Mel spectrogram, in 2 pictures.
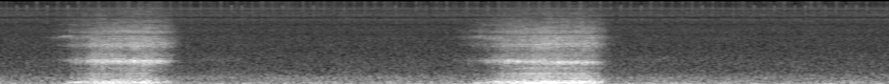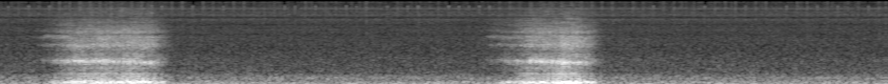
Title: Snoring sound…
